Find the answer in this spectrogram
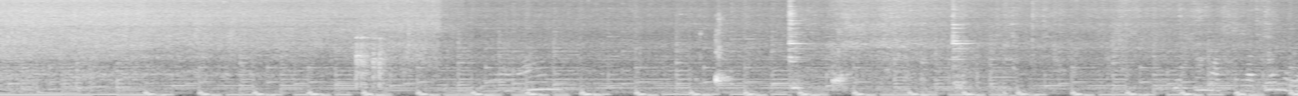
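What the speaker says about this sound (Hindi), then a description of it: "तापर मसला पकेइबा।" Masala paste of ground mustard, cumin, garlic and dried chili frying in a pan, a loud steady sizzle with repeated stirring scrapes and occasional light clinks of the utensil.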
